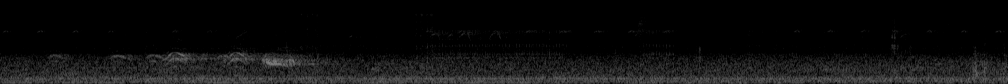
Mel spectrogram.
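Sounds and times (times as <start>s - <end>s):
bird calling: 0.4s - 6.8s.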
